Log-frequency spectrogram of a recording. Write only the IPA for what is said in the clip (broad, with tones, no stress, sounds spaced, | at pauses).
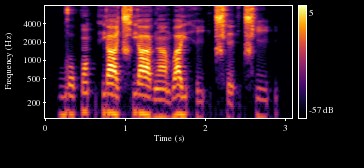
ɡ o˧ p ɔ̃˦ k̚ h j a˥˧ t͡ɕʰ j a˥˧ ɡ ã˧ b a˥˧ j h i˨ ʔ t͡ɕʰ e˨ ʔ t͡ɕʰ i˦ ʔ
